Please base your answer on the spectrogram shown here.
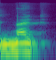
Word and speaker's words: night: ঠিক আছে, আমি বলতেছি, যদি শব্দের শেষে GHT থাকে তাহলে GH বাদ জাস্ট টি উচ্চারণ হবে। যেমন GHT আছে, তাহলে GH বাদ, তাহলে MIT মাইট। এখানেও GHT আছে, তাহলে GH বাদ, তাহলে BRIT ব্রাইট। এখানেও GHT আছে, তাহলে GH বাদ, তাহলে NIT নাইট।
